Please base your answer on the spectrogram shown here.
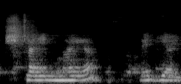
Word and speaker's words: Steinmeier: This S, we shall see probably in our next lesson, that is when we shall learn the alphabet. We shall see why we pronounce this as a she sound.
